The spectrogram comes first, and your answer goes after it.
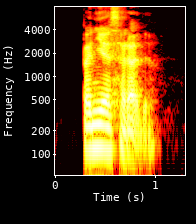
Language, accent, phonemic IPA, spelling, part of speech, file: French, France, /pa.nje a sa.lad/, panier à salade, noun, LL-Q150 (fra)-panier à salade.wav
- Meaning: 1. salad shaker; salad spinner 2. paddy wagon, Black Maria (police van)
